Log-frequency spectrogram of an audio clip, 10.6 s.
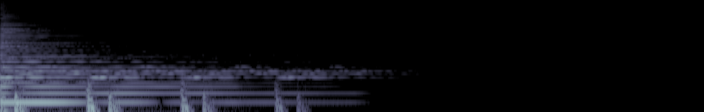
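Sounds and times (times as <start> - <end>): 
jingle with heartbeat: 0.0 - 4.8.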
